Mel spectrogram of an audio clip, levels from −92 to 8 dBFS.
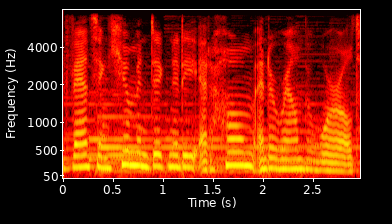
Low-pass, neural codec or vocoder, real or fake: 7.2 kHz; none; real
